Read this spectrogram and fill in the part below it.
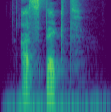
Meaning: aspect
- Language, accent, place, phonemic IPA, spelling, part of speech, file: German, Germany, Berlin, /ʔasˈpɛkt/, Aspekt, noun, De-Aspekt.ogg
